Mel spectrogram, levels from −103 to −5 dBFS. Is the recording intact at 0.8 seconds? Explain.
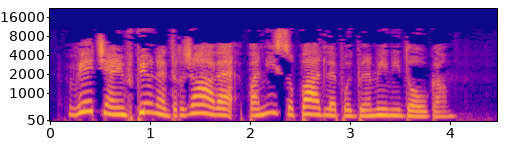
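No. At 0.8 s, as throughout the clip, the speech carries stacked artefacts from more than one lossy codec, likely transcoding between lossy codecs, consistent with a low-rate MP3 re-encoded to Vorbis. Each pass adds its own artefacts, and nothing remains above 10.5 kHz.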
